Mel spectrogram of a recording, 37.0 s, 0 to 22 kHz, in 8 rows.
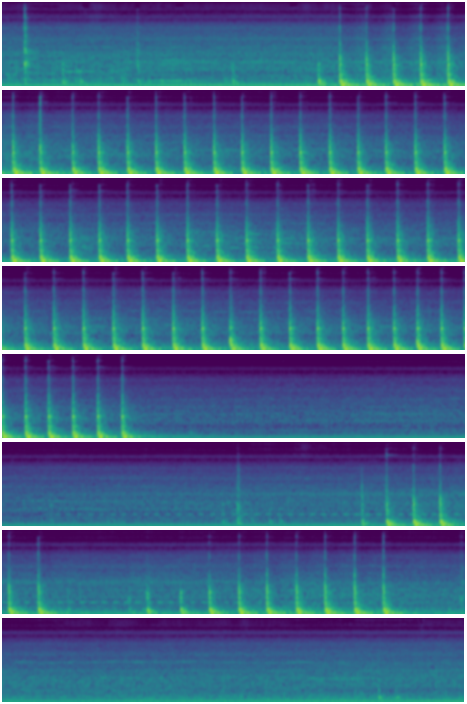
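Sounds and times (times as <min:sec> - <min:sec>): steady low hum: 0:00.0 - 0:37.0
rhythmic knocking: 0:03.2 - 0:20.0, 0:26.7 - 0:31.8.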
